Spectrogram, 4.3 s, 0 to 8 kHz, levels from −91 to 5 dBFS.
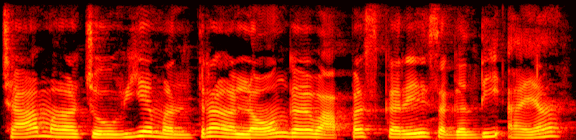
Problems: none marked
